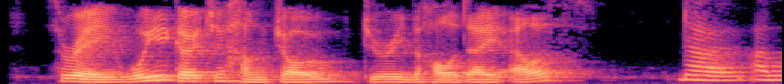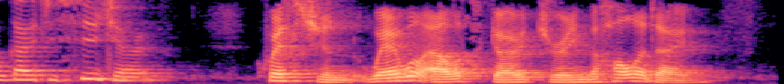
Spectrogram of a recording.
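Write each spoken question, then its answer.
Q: Question, where will Alice go during the holiday?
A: Suzhou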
